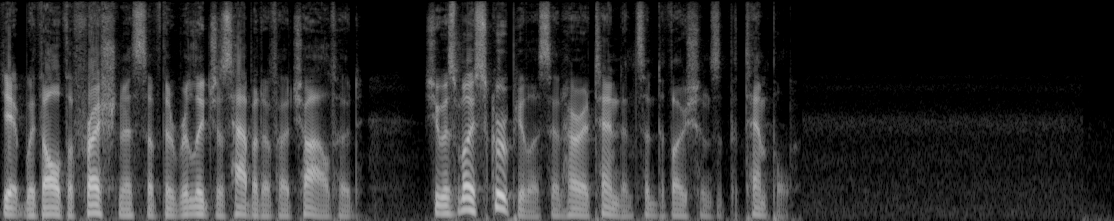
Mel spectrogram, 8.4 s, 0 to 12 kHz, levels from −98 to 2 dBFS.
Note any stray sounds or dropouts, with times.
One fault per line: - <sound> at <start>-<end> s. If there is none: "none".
none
